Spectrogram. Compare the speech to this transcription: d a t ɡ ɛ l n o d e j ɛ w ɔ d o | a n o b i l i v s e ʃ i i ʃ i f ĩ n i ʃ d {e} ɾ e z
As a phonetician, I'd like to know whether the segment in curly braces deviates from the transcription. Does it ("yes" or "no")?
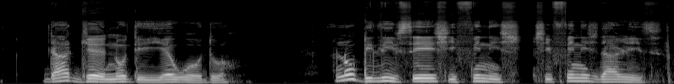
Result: yes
